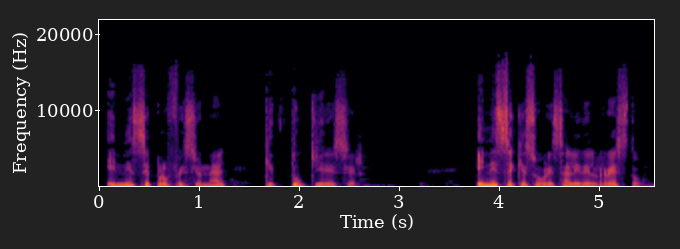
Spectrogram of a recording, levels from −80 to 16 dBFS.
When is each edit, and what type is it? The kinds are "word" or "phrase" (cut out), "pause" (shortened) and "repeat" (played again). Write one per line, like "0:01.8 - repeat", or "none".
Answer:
none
